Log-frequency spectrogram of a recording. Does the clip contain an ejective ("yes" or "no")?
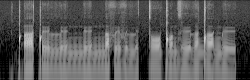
yes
